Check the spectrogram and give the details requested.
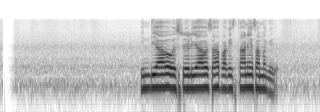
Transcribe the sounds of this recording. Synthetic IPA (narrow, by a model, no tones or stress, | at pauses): ind̪ijaːʋəosʈreːlijaːʋəsaɦapakist̪aːnijəsaməɡejə̰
